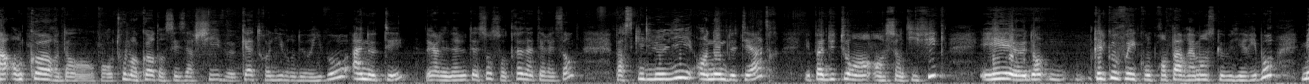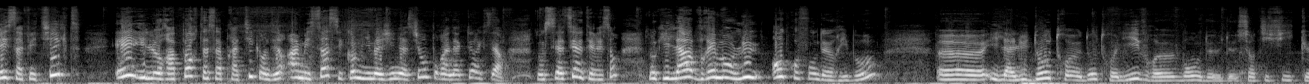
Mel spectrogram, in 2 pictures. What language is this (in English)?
French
